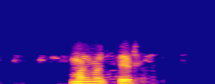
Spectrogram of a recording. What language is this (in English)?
Santali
